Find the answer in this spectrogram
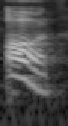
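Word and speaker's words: hour: यहाँ पर एन क्यों आया है क्योंकि जब हम और बोलते हैं तब एच साइलेंट होता है जिसकी वजह से वॉवेल साउंड आता है और जब भी वॉवेल साउंड आता है तब आर्टिकल एन लगता है.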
